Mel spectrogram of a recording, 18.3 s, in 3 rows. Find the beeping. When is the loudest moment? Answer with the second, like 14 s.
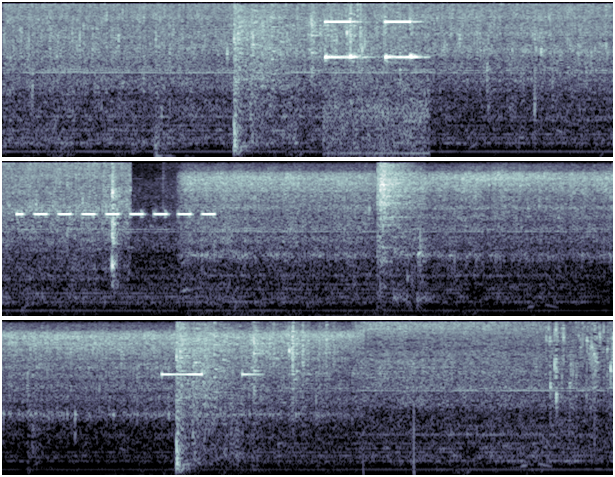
4 s.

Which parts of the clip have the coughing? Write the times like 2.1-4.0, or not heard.
not heard.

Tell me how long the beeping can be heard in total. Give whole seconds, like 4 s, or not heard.
4 s.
